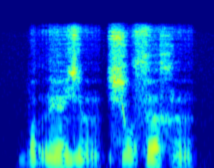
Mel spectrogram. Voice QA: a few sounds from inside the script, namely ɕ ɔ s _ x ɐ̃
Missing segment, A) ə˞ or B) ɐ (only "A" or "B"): B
